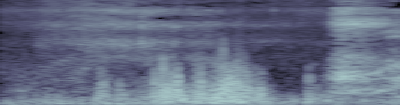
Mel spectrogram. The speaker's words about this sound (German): der Wind bläst mir ins Gesicht, reinigt meine Synapsen von all den schlumpfigen Dingen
